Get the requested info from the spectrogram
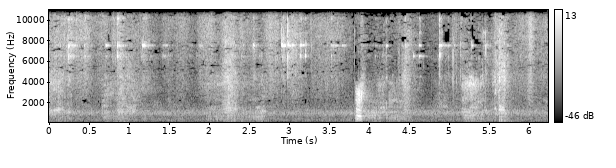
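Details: An Irish Terrier and a lurcher at rough play produce brief harsh growling bursts and a sharp yelp near the middle, mixed with scuffling noises and panting.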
